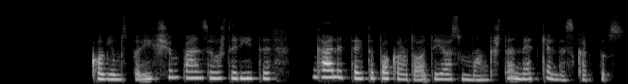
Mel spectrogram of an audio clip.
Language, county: Lithuanian, Klaipėda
